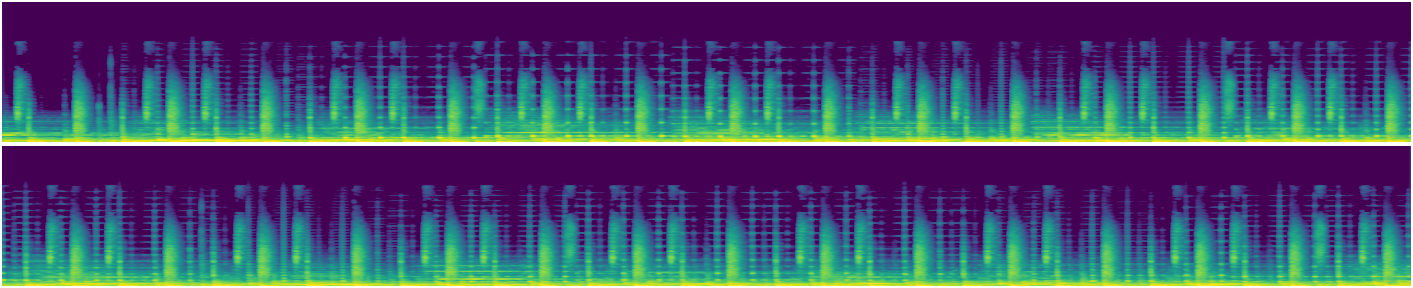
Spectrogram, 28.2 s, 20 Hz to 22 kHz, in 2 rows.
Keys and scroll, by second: 1.7 f, 4.3 shift+F2, 4.8 Escape, 5.5 d, 15.7 f, 16.3 F3, 18.1 Escape, 27.6 g.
